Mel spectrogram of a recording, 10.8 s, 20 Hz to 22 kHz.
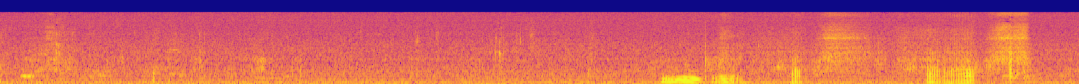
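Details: A 50-pound pug sleeping on its owner's knee while cuddling snores in two rough, low, throaty bursts a few seconds apart. Quiet room noise fills the gaps between them.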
